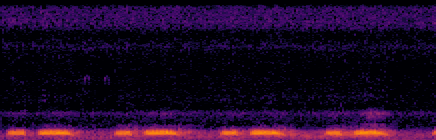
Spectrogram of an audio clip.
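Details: Spotted dove being lured in a trapping session, an escaped tethered decoy bird: low, mellow coos in repeated pairs, a brief note then a longer rolling one, about one pair per second, four pairs with no other clear sounds.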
